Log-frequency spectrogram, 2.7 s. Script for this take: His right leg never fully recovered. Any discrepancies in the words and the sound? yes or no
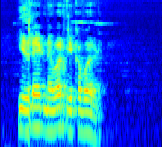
yes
